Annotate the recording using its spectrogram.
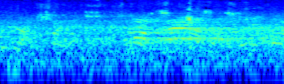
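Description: Basketball being dribbled on a hardwood court, with faint voices in the background.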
